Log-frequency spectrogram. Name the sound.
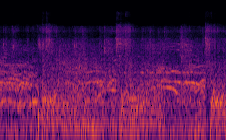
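gunshots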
